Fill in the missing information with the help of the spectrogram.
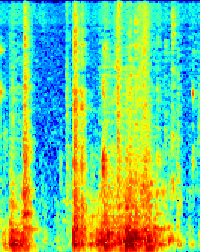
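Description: A door is pushed shut: a scraping, rubbing sweep of wood followed by a sharp knock as it meets the frame, then more brief shuffling and creaking.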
